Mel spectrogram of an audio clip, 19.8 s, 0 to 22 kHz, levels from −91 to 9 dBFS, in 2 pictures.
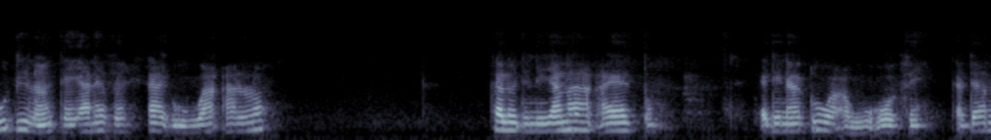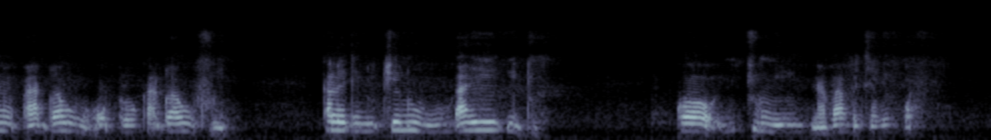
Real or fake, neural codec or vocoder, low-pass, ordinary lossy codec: fake; vocoder, 22.05 kHz, 80 mel bands, WaveNeXt; 9.9 kHz; Opus, 24 kbps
